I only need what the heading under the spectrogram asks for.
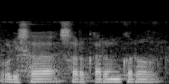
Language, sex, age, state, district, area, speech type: Odia, male, 30-45, Odisha, Nuapada, urban, spontaneous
